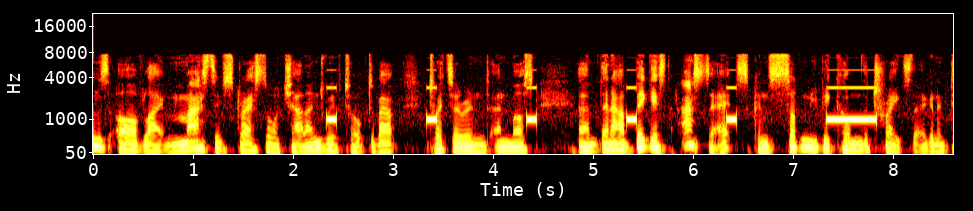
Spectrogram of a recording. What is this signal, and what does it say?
Radio time signal (six pips, as the Greenwich Time Signal), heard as pips, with speech in English.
